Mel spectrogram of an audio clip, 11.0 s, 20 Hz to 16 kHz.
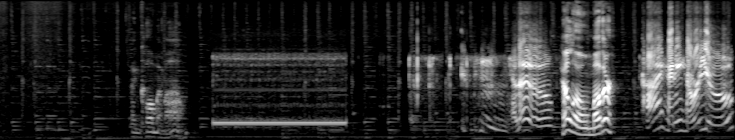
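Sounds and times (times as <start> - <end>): telephone ringback tone: 3.2 - 5.3.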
